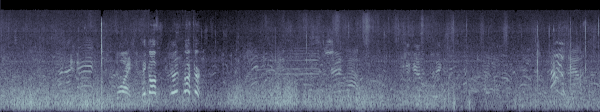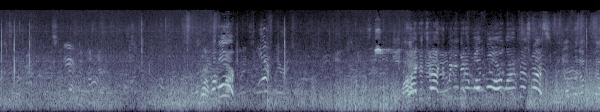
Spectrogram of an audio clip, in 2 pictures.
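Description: Spectators, men and women, shout and cheer outdoors from the sideline.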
